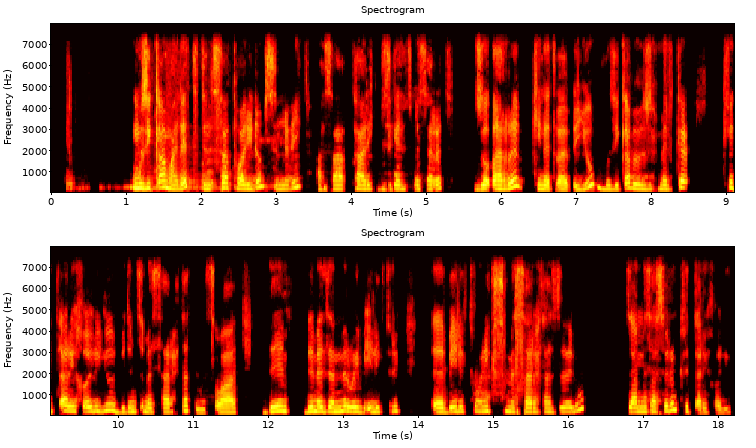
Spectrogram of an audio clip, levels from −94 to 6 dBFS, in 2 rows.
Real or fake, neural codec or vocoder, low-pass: real; none; 7.2 kHz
